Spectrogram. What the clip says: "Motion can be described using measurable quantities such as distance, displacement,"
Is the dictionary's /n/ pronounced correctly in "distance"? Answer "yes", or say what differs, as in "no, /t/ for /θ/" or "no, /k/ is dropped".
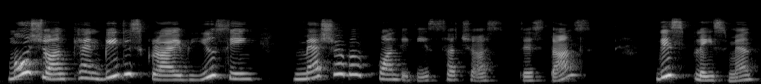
yes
